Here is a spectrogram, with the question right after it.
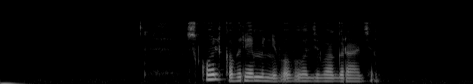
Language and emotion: Russian, neutral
